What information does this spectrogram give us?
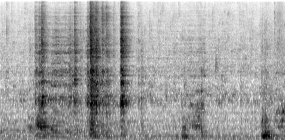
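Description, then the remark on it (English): Dishes, including a flask and a plate, clink and clatter in a sink as they are washed with a sponge and rinsed over a steady wash of running water, with a few sharp knocks early on and softer thuds later, with no talking. “Can I trouble you to wash this flask as well? But with the other sponge, please.”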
